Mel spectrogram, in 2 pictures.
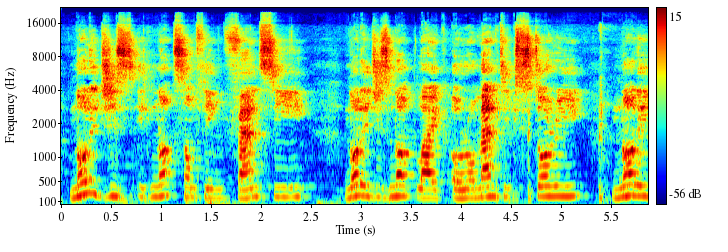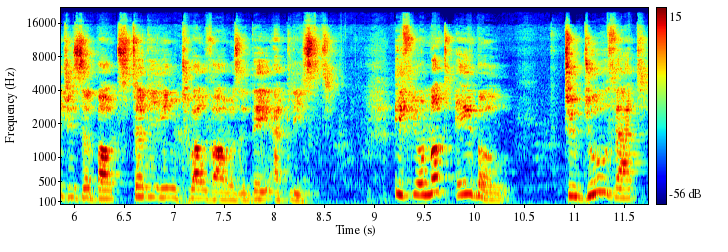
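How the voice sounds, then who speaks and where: A man giving a religious lecture to a study circle, earnest and exhortative, often restarting his sentences. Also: high voice. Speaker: religious teacher. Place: lecture room. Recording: roomy echo.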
